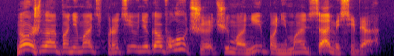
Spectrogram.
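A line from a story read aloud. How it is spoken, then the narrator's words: Growled. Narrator (Russian): зарычал он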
